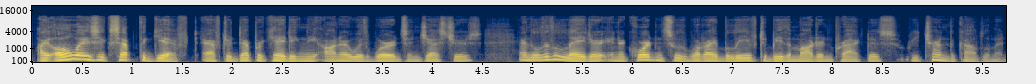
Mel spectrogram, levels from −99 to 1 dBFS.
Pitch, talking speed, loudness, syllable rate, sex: 130 Hz, 190 wpm, -19 LUFS, 5.8 syllables/s, male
